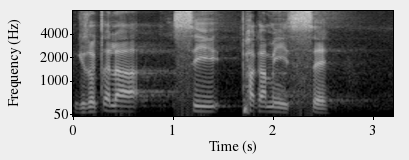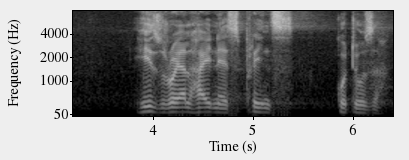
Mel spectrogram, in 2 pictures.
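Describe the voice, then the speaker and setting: A man's voice: mid-range voice, slow pace, bright, forceful tone, slight background noise. A man announcing formally as master of ceremonies at an event. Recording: reverberant hall PA sound.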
